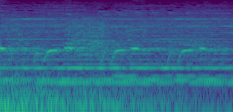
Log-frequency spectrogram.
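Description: Trailer soundtrack music: a quiet sustained drone with short, high chirp-like pitch glides repeating over it, several times a second.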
